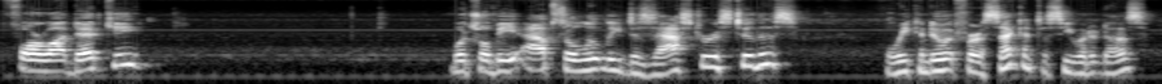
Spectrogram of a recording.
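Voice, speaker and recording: Male hobby demonstrator, a little higher than average in pitch, informal, colloquial, emphatic explainer. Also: normal speed, pauses often. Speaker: CB radio hobbyist host giving a demonstration. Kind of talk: casual hands-on demonstration, explaining as he goes.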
